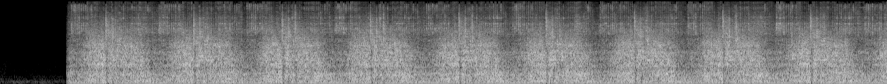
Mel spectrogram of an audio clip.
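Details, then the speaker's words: New Holland 326 square baler running without hay dog stops fitted: loud rattling clatter swelling about once a second with each plunger stroke as hay dogs hammer their mounts. "It'll bolt in, and I'll show you in here. Here's a clip of what it sounds like without the stop."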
